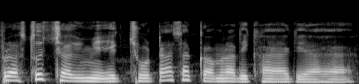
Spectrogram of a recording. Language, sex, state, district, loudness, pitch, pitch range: Hindi, male, Jharkhand, Garhwa, -14 LUFS, 140 Hz, 130-180 Hz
